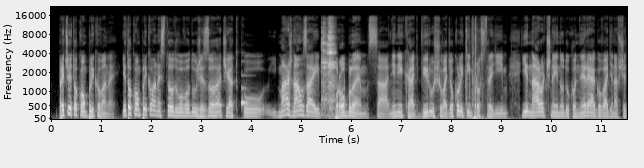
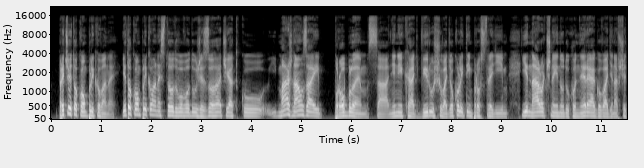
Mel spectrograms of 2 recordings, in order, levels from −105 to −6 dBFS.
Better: second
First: clattering dishes; noticeable; at 4 s; peak 5 dB below the speech // clattering dishes; loud; at 5.5 s; peak 6 dB above the speech // door banging; faint; at 8.5 s; peak 10 dB below the speech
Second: none

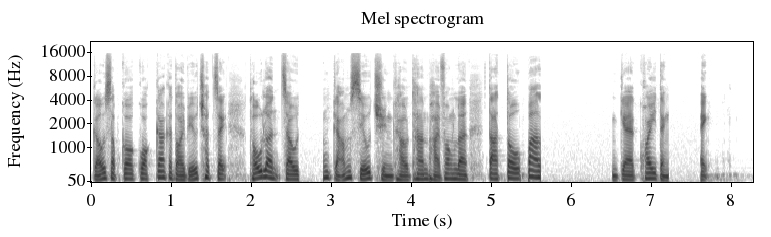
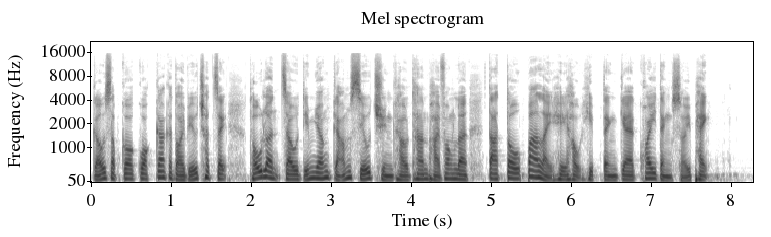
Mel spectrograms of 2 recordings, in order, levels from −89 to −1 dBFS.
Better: second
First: audio cutting out; at 2.5 s, at 5.5 s for 1 s and at 7 s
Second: none

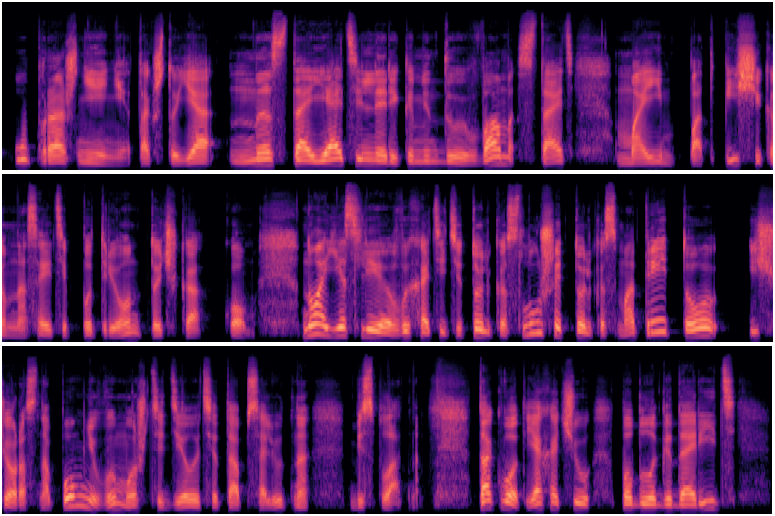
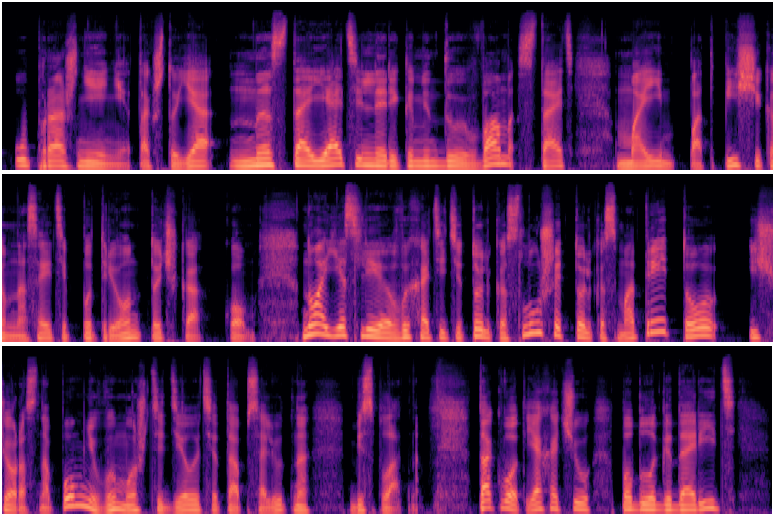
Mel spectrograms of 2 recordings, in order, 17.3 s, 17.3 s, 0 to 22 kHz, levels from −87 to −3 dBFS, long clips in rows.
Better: second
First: thin; somewhat; fading below 300 Hz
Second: none

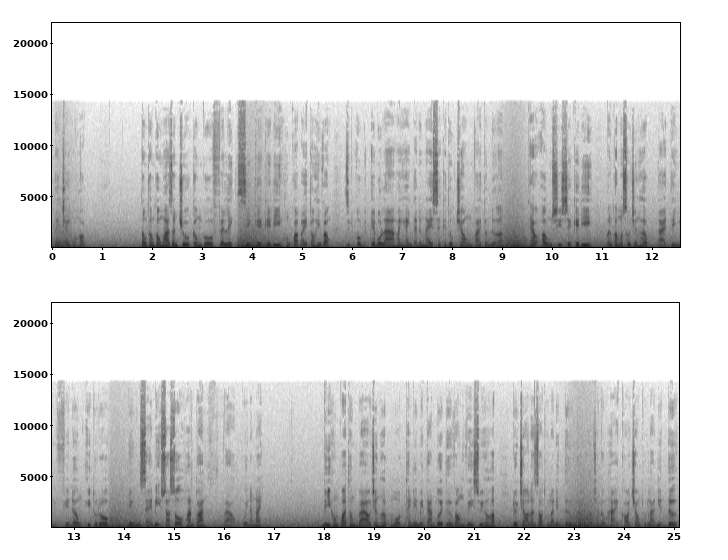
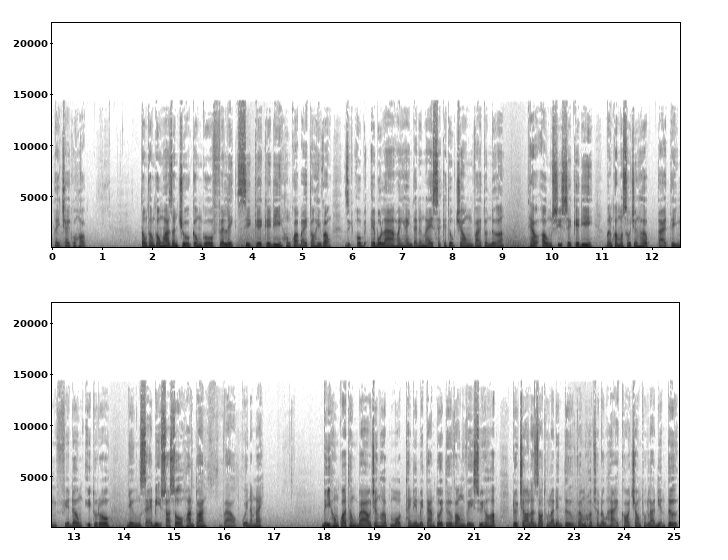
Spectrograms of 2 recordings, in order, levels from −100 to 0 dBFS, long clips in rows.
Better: second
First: wind noise on the microphone; heavy; 8 dB below the speech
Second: wind noise on the microphone; occasional gusts; 25 dB below the speech

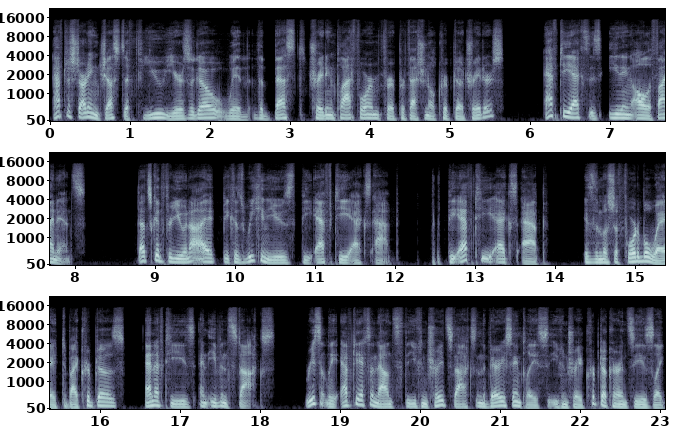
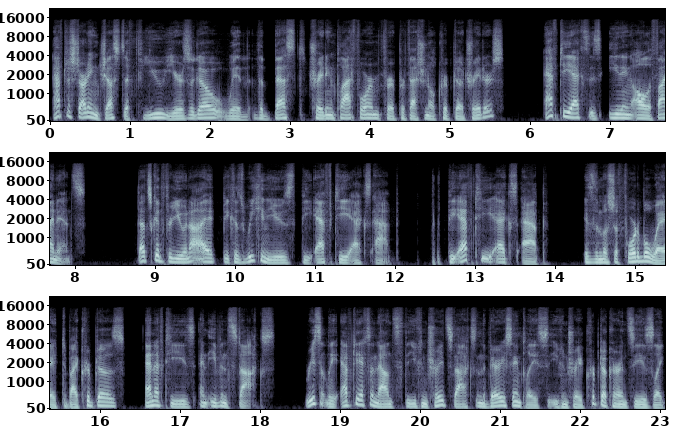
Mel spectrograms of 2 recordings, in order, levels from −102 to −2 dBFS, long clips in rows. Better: neither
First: none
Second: none

